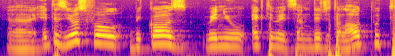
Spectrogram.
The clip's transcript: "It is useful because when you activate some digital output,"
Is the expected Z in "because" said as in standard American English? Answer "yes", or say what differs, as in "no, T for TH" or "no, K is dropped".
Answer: yes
